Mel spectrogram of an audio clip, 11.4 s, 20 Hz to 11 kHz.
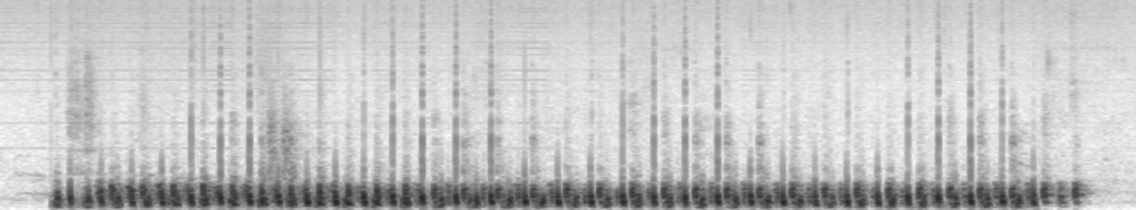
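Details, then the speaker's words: Rapid heartbeat of a cat with tricuspid dysplasia, with a clearly doubled first sound followed by the second sound, resembling but distinct from a gallop: split first heart sound. "And you can see that there is a very clear split split of s1 and then we got s2 coming after."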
